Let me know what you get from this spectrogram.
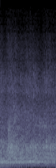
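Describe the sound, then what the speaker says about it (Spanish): Church congregation bursts into loud, close applause, a thick unbroken roar of clapping filling the room. "Denle un aplauso al Señor."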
